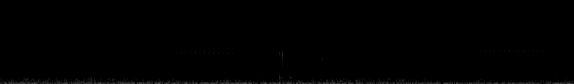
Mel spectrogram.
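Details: Frogs at a pond, recorded binaurally. Faint, steady pulsed trills sit at a single mid-high pitch and repeat in bursts of about a second, over a strong low rumbling background.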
